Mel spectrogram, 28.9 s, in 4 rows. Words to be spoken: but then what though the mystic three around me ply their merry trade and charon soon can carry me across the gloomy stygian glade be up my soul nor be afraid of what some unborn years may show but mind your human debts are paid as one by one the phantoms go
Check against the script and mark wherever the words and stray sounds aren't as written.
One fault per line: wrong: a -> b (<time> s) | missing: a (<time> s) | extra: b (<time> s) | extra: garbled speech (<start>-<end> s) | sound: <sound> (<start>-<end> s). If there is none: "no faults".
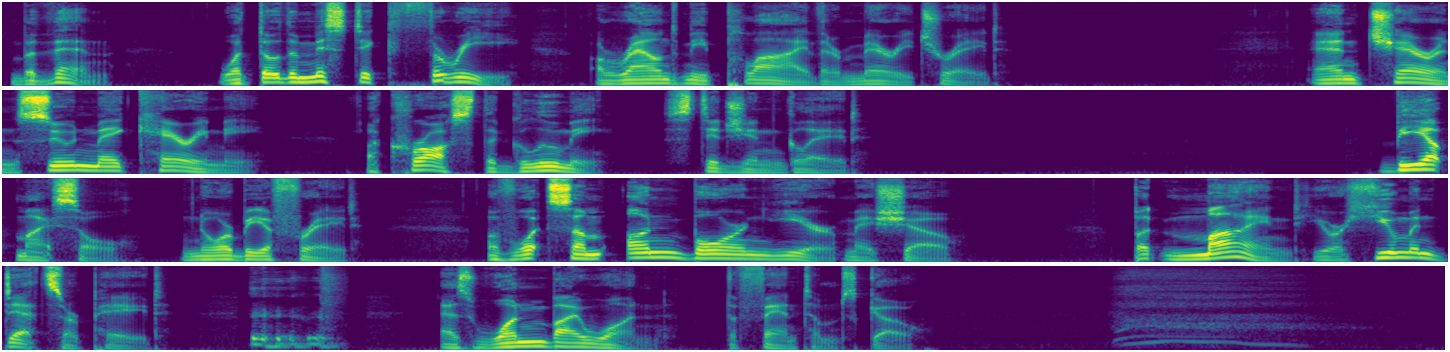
wrong: can -> may (7.7 s)
wrong: years -> year (18.3 s)
sound: laugh (22.9-23.4 s)
sound: breath (27.2-28.6 s)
